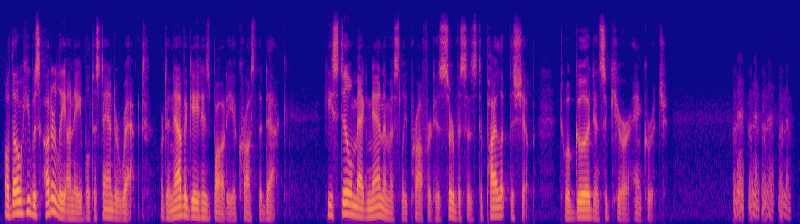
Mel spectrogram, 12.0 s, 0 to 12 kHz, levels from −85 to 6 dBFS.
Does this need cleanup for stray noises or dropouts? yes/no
yes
